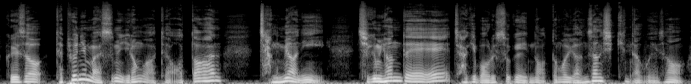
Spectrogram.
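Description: A man's voice: on the low side, very animated, fast talker, a little mellow, no echo, clean studio sound. A man with slushy, lisping s sounds, telling history conversationally as a podcast host and explaining things with everyday examples.

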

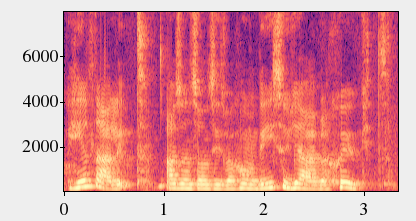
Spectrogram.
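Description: A young woman in casual podcast chat, emphatic and earnest, swearing for emphasis. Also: on the low side. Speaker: podcast host. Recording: echoey room with faint noise.

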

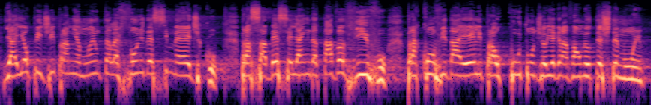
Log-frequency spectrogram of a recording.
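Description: A man in his thirties, a pastor, preaching a dramatic testimony sermon that swings from soft storytelling to shouts. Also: extremely high pitch, fairly even intonation, fairly quick, creaky, long reverb tail. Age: 30s. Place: church hall.

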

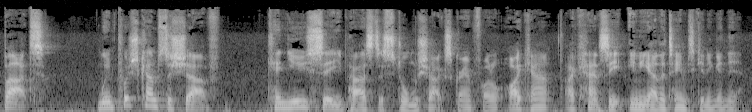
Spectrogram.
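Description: A man's voice: mid-range voice, animated, normal speed. A man giving blunt, sweary opinions as a casual sports co-host. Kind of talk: casual rugby league commentary.

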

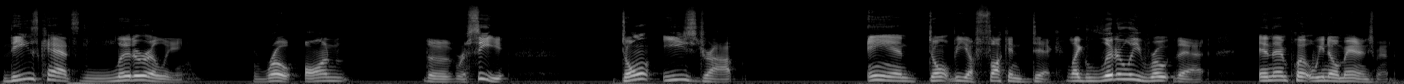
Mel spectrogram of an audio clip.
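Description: A young man talking casually on a podcast, rambling through a story and leaning on "like" constantly. His voice sits a bit high and sounds smooth and clear. The recording is close and dry with no room sound. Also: animated, takes it slowly, long pauses, no room sound. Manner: rambling, heavy use of "like". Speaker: podcast host.

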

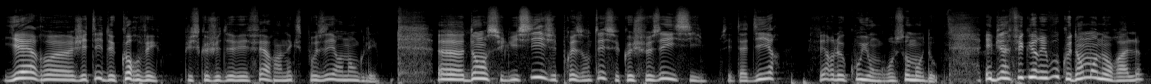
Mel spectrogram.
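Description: A man's voice: high-pitched, lively intonation, a little fast, darkish tone, no room sound. A young man delivering a comic opinion column on student radio, mock-boastful and self-mocking, with many hesitations, into a studio microphone. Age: young adult.

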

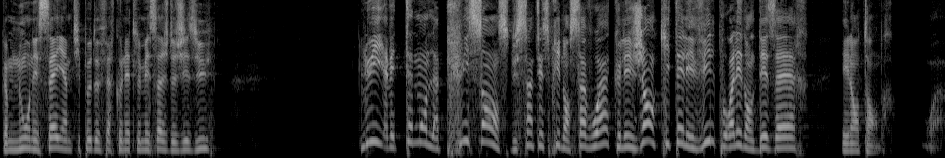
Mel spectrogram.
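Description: A man preaching a sermon as a pastor, swinging between emphatic raised peaks and hushed prayerful passages. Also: high voice, expressive, normal speed.

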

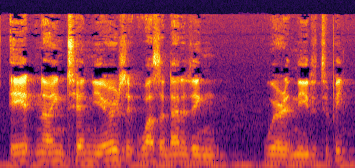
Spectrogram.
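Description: A man's voice: medium pitch, steady tone, normal speed. Man, middle-aged, west of Ireland accent, mid-range voice, conversational interviewee, ambient noise behind. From County Clare, west of Ireland. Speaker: company manager being interviewed.

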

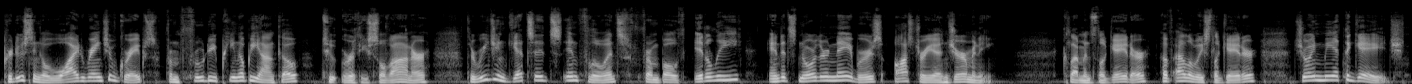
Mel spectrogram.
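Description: Male podcast host, mid-pitched, dry close sound, measured scripted read. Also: sing-song, no room sound. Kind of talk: scripted intro and interview questions.

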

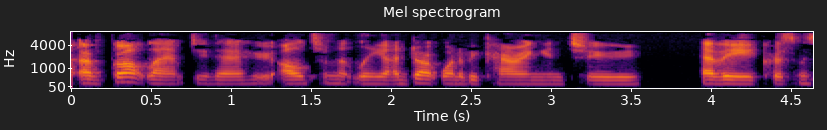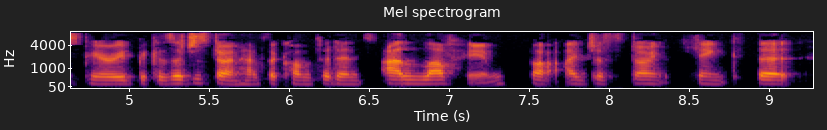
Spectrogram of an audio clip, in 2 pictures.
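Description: A woman with a deep voice hosts a casual podcast, chatting with frequent ums and restarts. The sound is dry with no echo, dull and lo-fi.

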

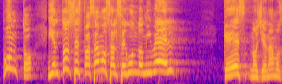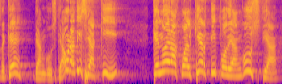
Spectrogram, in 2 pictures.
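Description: A man's voice: very high voice, big pitch swings, measured pace, fairly bright tone. A man preaching a sermon as pastor, asking the congregation questions with strong emphasis. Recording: long hall reverb.

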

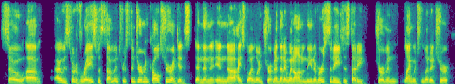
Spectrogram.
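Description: An American man speaking in a measured, thoughtful way as an interview guest. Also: medium pitch, steady tone, a little mellow, highs cut off. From United States. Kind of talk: casual interview.

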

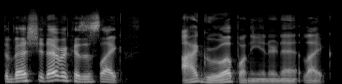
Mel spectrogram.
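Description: A man's voice: on the low side, big pitch swings, fairly quick, a bit bright, no room sound, studio quality. A man of twenty-eight in casual chat, laid-back and slangy, full of "like" and "bro".

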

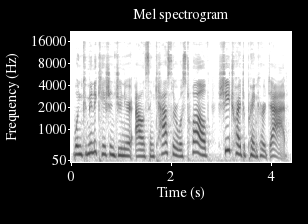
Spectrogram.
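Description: A woman's voice: fairly high pitch, animated, moderate pace, heavy background noise. Young woman narrating a student podcast. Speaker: podcast host and reporter. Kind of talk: scripted narration.

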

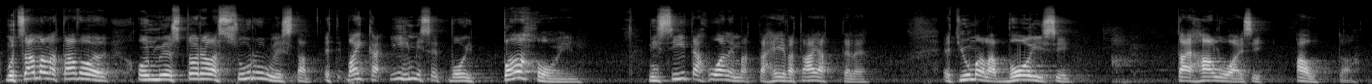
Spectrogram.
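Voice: medium pitch, expressive. Preacher, sermon to a congregation, rhetorical questions, wry humor, church hall.

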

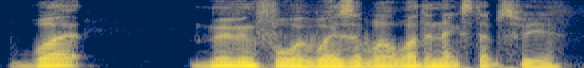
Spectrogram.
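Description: A man's voice: mid-range voice, fairly even intonation, fast, mellow, no room sound, studio quality. A man, hosting a casual chat in slangy, informal speech. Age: 20s. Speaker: podcast host.

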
